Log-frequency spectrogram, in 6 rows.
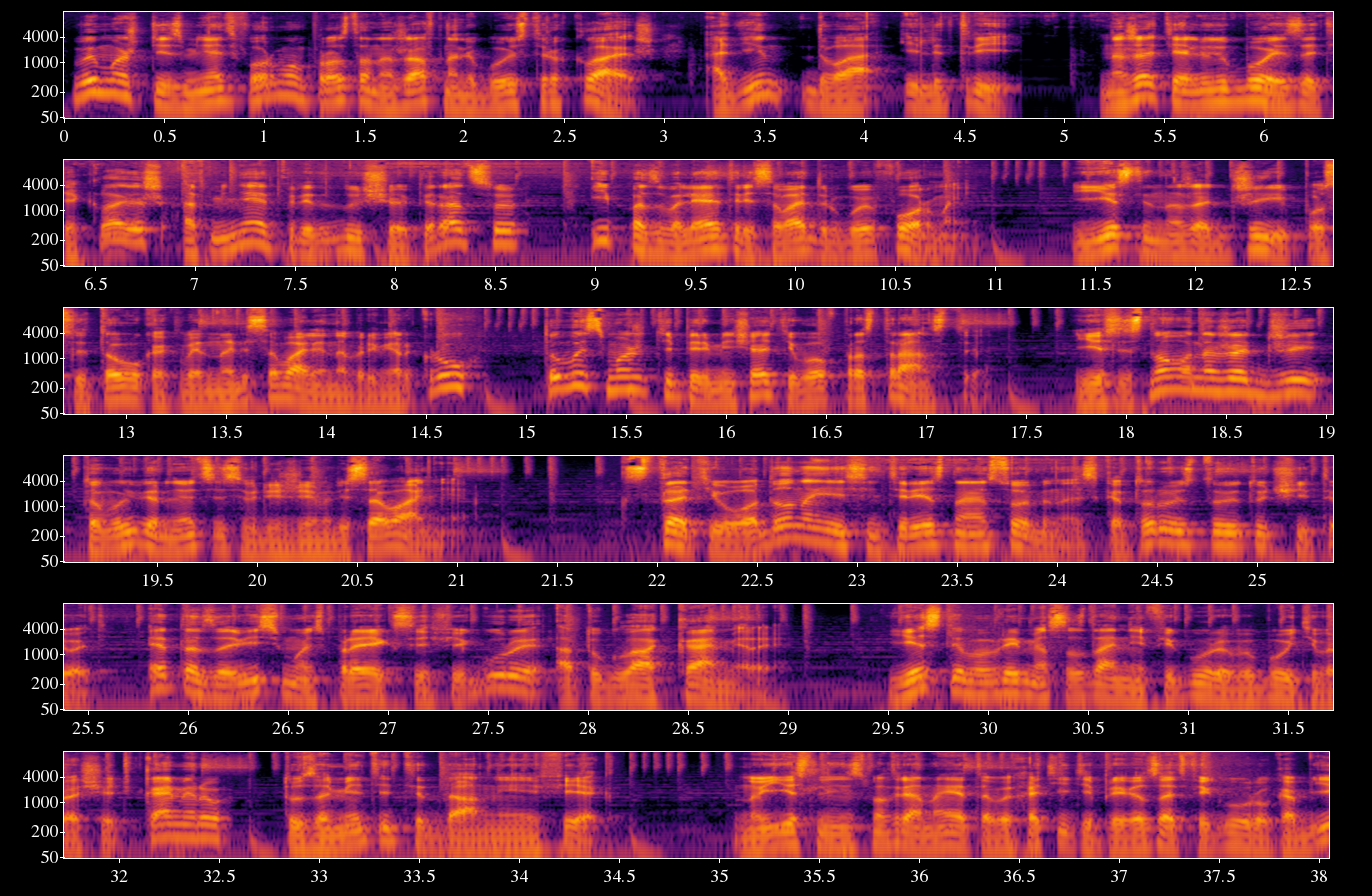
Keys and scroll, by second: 3.6 1, 9.9 2, 11.2 g, 18.2 g.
